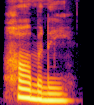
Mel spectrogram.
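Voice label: "harmony", British English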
